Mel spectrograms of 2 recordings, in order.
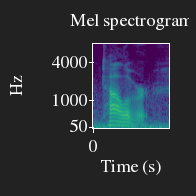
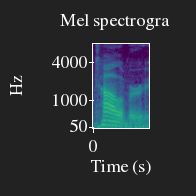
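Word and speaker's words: Taliaferro: fort worth in general was referred to camp tolliver now camp tolliver and you will notice when uh if you ever see it written out it looks like tally of pharaoh but it was it's pronounced toliver it the field or the training complex was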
